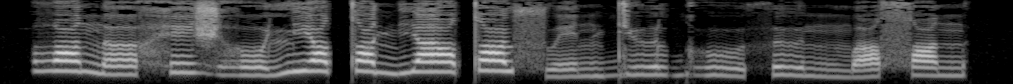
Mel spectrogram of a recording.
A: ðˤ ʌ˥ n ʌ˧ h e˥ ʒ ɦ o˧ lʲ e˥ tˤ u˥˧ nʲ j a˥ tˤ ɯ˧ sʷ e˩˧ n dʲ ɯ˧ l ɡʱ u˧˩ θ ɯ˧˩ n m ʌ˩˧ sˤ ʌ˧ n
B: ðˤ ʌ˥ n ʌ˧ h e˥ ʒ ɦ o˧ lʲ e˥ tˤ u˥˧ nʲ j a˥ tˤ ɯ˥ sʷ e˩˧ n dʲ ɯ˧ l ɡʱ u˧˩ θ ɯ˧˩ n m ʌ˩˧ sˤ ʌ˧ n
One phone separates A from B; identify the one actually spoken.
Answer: B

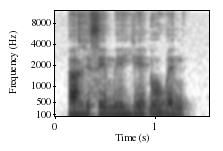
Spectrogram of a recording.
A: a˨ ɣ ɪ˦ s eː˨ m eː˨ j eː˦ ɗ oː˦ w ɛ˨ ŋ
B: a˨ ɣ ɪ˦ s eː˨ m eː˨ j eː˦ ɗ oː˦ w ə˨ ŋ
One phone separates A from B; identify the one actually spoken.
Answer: A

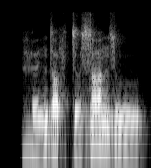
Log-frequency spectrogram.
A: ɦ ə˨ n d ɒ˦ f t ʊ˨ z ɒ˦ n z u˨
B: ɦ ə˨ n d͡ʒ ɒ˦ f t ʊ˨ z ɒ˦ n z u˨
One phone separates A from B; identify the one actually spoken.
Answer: A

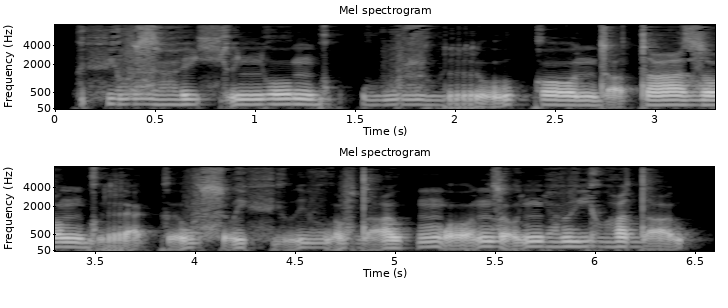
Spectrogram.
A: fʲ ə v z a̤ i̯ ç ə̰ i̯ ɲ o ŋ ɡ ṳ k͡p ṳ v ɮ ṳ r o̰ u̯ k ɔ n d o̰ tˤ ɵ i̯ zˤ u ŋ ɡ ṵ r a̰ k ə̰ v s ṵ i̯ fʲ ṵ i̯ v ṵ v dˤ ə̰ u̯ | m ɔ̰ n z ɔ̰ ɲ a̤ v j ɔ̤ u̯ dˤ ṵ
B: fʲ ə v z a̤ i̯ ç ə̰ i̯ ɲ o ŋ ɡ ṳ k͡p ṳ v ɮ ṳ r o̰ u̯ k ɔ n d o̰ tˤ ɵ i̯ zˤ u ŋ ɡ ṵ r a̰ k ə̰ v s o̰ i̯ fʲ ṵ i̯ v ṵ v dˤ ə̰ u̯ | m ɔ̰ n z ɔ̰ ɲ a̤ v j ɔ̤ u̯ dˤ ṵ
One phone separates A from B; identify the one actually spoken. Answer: B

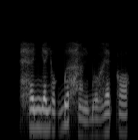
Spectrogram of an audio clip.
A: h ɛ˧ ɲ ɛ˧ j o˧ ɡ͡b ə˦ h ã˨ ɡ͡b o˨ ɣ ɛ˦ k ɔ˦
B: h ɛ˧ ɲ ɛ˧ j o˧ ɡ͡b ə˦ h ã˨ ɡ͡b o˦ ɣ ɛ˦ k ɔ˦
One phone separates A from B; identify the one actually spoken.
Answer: A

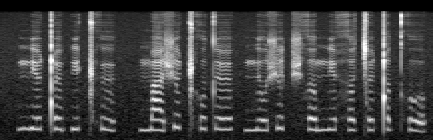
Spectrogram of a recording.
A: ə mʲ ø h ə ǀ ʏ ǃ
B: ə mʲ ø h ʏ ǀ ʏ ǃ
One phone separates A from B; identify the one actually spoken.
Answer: A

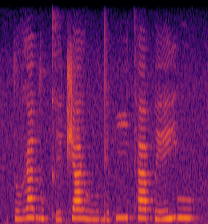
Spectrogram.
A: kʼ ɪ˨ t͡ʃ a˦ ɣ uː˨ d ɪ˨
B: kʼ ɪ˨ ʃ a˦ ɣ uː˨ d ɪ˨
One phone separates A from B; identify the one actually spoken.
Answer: A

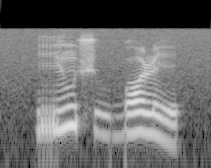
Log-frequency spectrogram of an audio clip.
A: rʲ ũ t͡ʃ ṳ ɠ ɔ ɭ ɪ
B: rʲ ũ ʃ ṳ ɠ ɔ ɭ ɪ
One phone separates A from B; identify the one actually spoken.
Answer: B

